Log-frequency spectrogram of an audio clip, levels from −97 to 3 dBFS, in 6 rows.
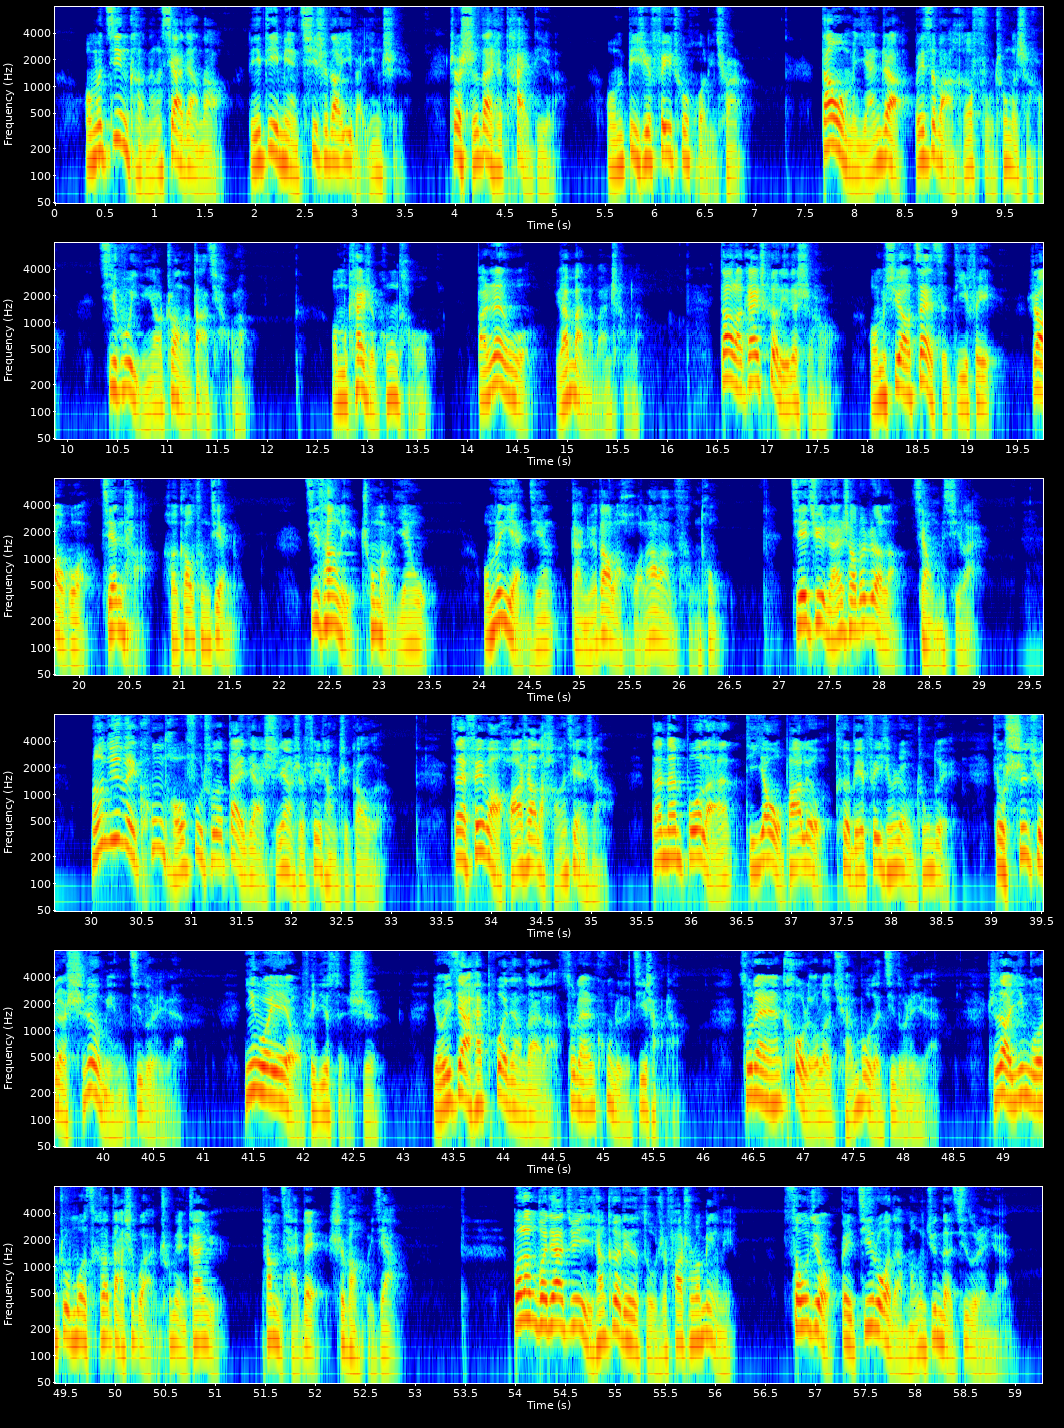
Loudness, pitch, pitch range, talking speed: -25 LUFS, 135 Hz, 100-165 Hz, 285 characters per minute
